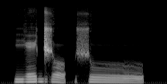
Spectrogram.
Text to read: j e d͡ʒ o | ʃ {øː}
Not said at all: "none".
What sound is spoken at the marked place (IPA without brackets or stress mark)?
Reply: uː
